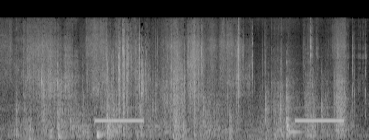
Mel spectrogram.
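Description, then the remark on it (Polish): A call to a mobile phone ringing out unanswered: two long, steady ringback tones spaced several seconds apart, heard over a busy, hissy background with no one picking up. “on nie odbiera komórki.”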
